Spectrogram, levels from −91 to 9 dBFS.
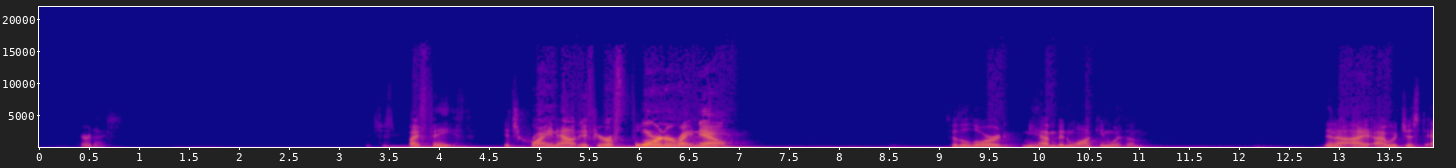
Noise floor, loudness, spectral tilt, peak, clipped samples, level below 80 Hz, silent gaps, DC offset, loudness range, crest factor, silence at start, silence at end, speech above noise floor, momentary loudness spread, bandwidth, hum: -82 dBFS; -32 LUFS; -6.5 dB/octave; -10 dBFS; under 0.1%; -60 dBFS; none; under 0.1%; 13 LU; 26 dB; 0.4 s; 0 s; 50 dB; 23 LU; 16 kHz; 60 Hz at -60 dBFS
